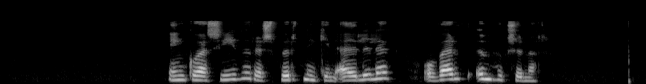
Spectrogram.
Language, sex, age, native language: Icelandic, female, 60-69, Icelandic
